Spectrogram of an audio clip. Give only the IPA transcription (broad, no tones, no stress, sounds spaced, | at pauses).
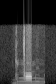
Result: ɡʲ e ŋ͡ǀ ɑ m i m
